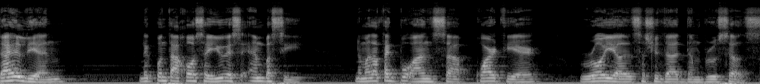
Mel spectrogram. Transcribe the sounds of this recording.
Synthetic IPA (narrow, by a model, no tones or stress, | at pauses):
d̥̪aːhɪljanː | ɐɡ̚pʊnt̪ɐʔɐko̞sɐjuːʔɛsʔɛmbɐsi | nɐmɐt̪aːt̪ɐɡ̚pʊʔansɐkwaɹt̪iɛɹ | ɹo̞jɐlsɐsjʊd̪ad̪̚nɐŋbɹusɛls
